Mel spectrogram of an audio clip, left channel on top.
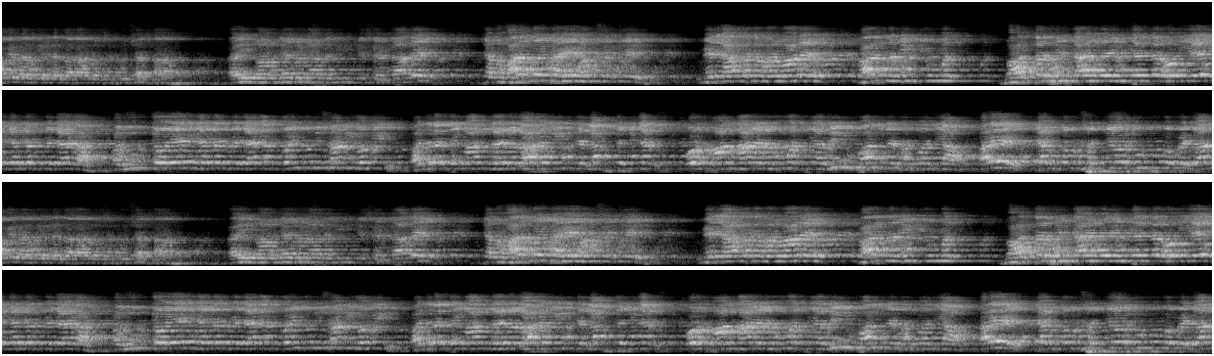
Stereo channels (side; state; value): both; normal; correlation 0.38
